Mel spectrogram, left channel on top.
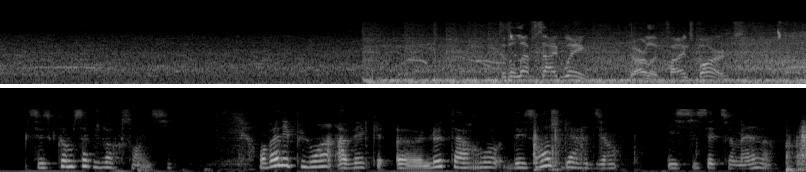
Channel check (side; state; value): both; different; correlation 0.00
